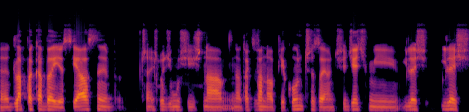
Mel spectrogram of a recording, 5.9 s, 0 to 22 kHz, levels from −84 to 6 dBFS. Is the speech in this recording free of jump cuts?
yes; 0 cuts

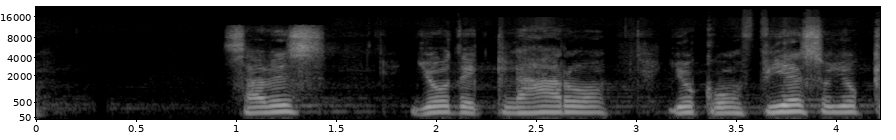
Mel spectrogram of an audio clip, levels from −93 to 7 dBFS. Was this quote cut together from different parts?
no; 0 cuts

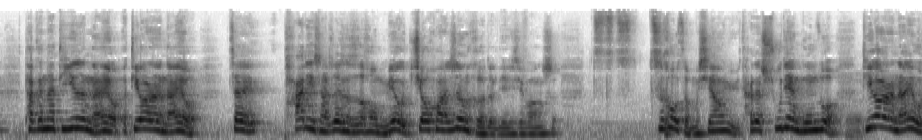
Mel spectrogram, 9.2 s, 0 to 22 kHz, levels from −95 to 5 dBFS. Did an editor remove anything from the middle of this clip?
no; 0 cuts

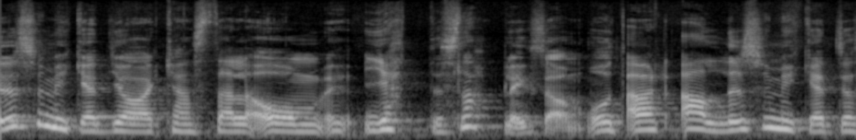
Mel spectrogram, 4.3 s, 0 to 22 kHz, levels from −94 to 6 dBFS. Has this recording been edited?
yes; 1 cut; at 3.1 s

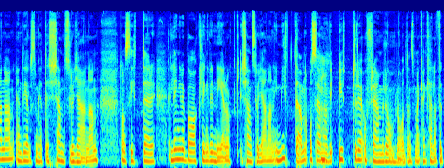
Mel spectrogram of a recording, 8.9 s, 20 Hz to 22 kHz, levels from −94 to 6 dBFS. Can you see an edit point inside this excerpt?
no; 0 cuts

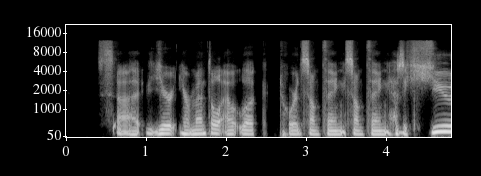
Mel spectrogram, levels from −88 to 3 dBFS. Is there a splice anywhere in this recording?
yes; 2 cuts; at 1.4 s, 3.5 s

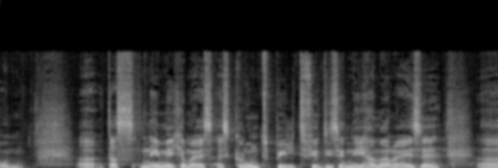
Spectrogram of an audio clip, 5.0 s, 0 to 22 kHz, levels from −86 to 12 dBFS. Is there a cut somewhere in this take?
no; 0 cuts

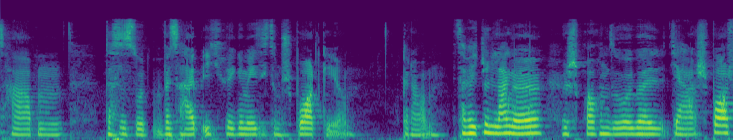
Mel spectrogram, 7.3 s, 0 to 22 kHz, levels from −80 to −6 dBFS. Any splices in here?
yes; 4 cuts; at 1.5 s, 4.5 s, 4.8 s, 5.6 s

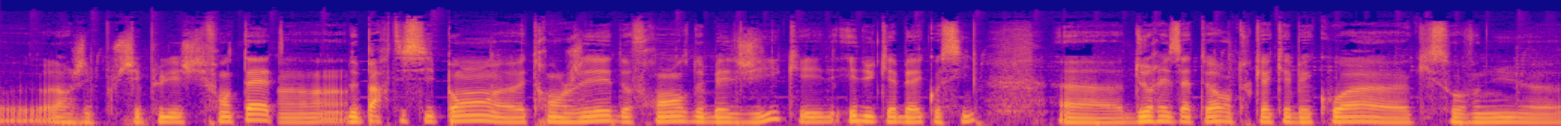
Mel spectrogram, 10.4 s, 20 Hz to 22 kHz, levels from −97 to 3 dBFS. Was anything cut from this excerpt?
yes; 2 cuts; at 1.8 s, 2.3 s

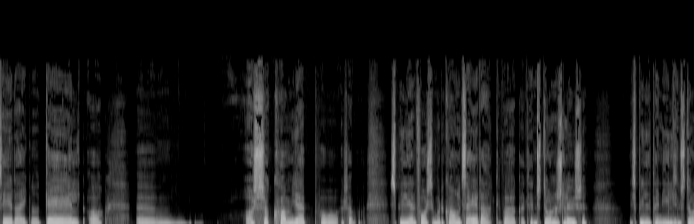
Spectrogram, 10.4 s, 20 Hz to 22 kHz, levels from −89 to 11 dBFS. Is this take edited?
no; 0 cuts

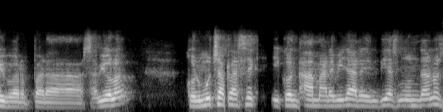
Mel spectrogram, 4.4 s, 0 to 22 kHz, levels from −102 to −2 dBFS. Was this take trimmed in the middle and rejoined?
yes; 3 cuts; at 2.3 s, 2.6 s, 3.0 s

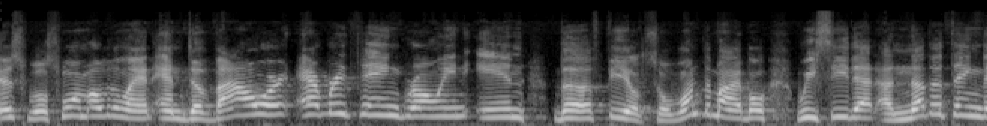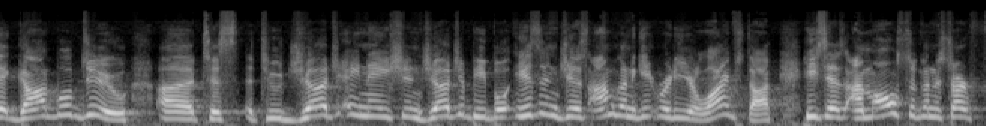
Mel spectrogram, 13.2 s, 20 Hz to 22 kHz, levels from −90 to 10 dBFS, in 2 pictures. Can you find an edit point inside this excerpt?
yes; 1 cut; at 4.7 s

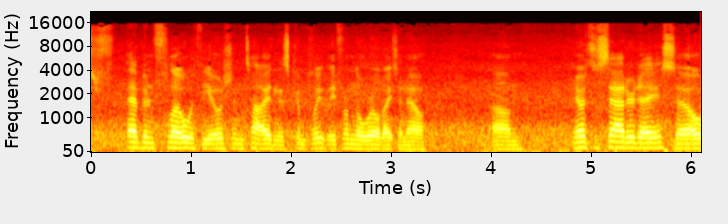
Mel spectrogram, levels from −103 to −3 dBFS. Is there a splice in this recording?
yes; 3 cuts; at 1.8 s, 2.5 s, 3.0 s

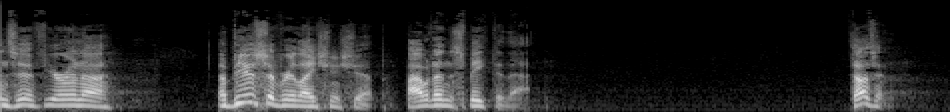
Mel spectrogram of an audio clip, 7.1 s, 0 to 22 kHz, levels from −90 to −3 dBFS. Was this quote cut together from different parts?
yes; 2 cuts; at 1.2 s, 3.0 s

